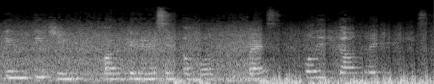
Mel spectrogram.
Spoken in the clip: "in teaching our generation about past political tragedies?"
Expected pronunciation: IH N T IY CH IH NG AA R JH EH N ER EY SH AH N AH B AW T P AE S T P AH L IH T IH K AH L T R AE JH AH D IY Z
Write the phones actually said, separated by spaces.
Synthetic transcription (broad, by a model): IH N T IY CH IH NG AA R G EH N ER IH S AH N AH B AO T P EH S P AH L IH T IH K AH L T R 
